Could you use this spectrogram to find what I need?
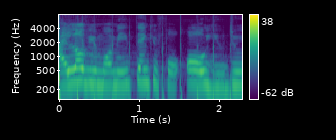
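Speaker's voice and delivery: plain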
